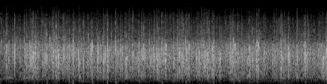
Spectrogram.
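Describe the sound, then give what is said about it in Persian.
Audience applause for a guest, a loud, dense and even rattle of many hands clapping continuously for about three seconds, with no voices above it. “اگه میشه براش دست بزن”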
